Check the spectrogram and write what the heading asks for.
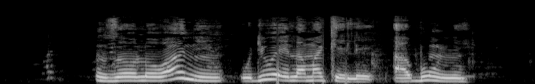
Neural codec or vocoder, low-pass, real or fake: none; 9.9 kHz; real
